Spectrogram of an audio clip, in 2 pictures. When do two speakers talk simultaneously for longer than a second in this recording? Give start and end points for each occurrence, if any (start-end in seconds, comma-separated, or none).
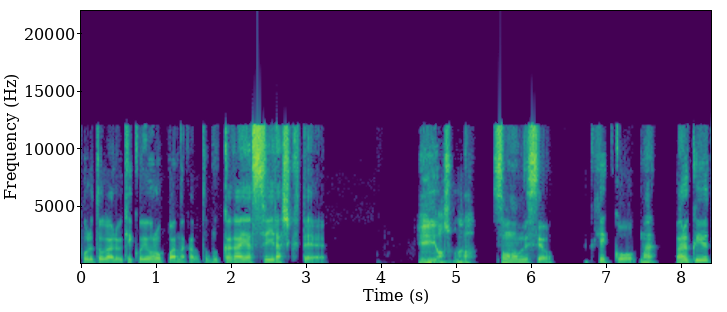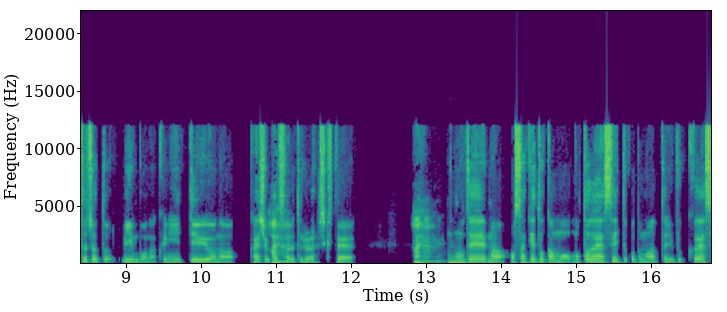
none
